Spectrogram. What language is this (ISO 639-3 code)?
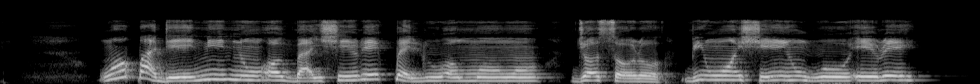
yor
